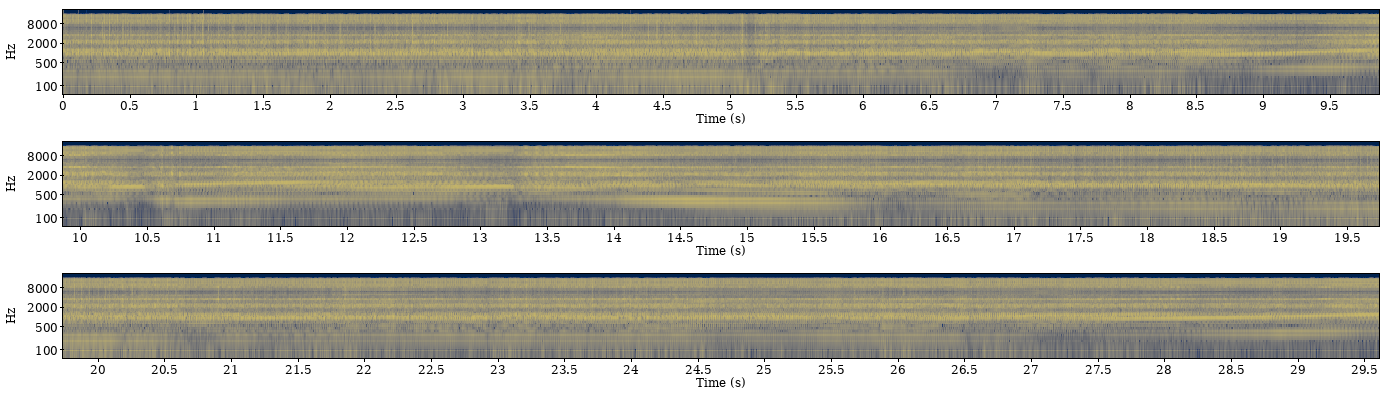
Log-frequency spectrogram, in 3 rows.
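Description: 2008 Yamaha R6's inline-four engine running hard on track, with wind rush over the tail-mounted microphone. The revs climb for several seconds with a short dip about ten seconds in, fall away for several seconds as the bike slows, then climb again toward the end.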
